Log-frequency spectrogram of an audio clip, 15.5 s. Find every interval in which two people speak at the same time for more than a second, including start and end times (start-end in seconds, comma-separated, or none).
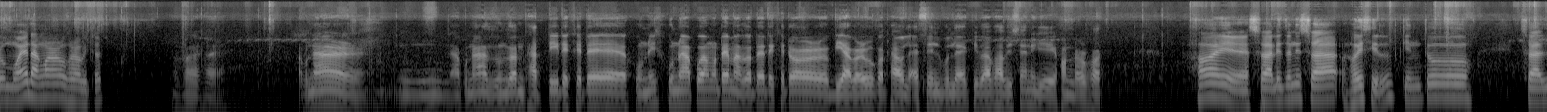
none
